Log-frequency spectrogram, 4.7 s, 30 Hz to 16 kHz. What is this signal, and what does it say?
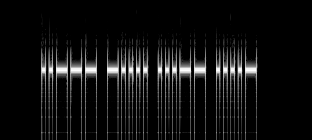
Morse code, heard as a keyed tone, about 22 wpm, 700 Hz. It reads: 2634
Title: Numbers - 4-Digit 22wpm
